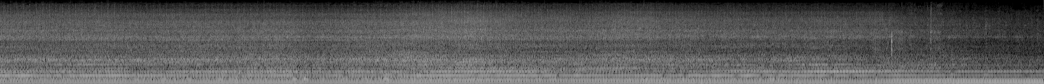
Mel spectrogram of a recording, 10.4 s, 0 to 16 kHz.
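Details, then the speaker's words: Honda Civic EG hatchback after D16Z6 swapped out for a B20V turbo engine, first run after the swap, kept short to avoid overheating since clutch master cylinder still needs bleeding; deep even drone, no knocks; normal running. "Sounds like it's running really well. I didn't want to overheat it because I still need to bleed out the clutch master cylinder from when I disconnected it earlier."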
